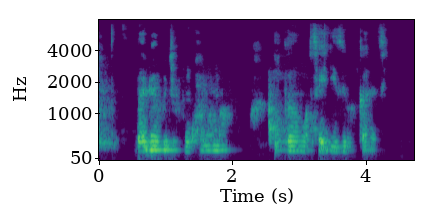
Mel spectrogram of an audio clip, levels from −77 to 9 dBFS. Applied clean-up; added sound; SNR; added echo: none; none; none; none.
